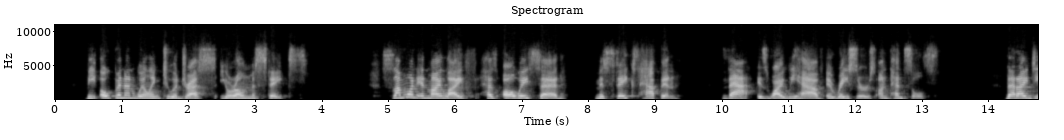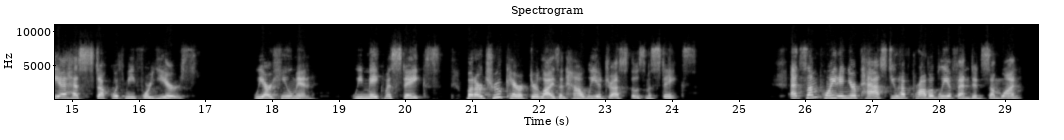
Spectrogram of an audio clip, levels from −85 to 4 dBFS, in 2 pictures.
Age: 30-49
